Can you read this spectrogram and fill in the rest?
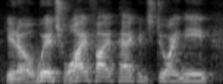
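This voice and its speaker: A man's voice: mid-range voice, fairly even intonation, normal speed, pushed and bright. A man hosting a vlog, explaining things casually and conversationally, sometimes asking himself questions aloud. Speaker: vlog host.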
